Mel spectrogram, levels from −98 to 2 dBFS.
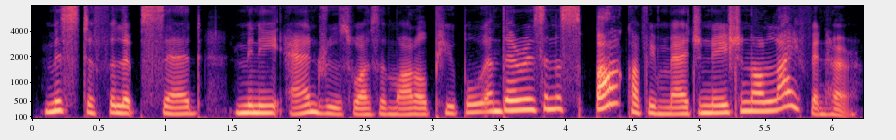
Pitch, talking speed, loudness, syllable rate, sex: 210 Hz, 195 wpm, -17 LUFS, 5.2 syllables/s, female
